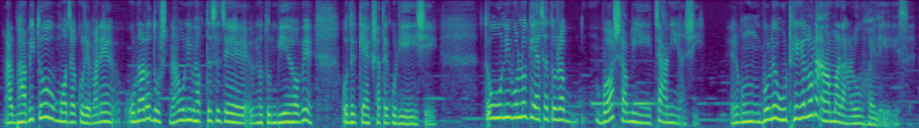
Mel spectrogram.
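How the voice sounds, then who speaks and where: A Bangladeshi woman telling her life story as a radio interview guest, speaking in a halting, confiding way with repeated words. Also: mid-range voice, expressive, darkish tone. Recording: music under the voice. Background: background music.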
